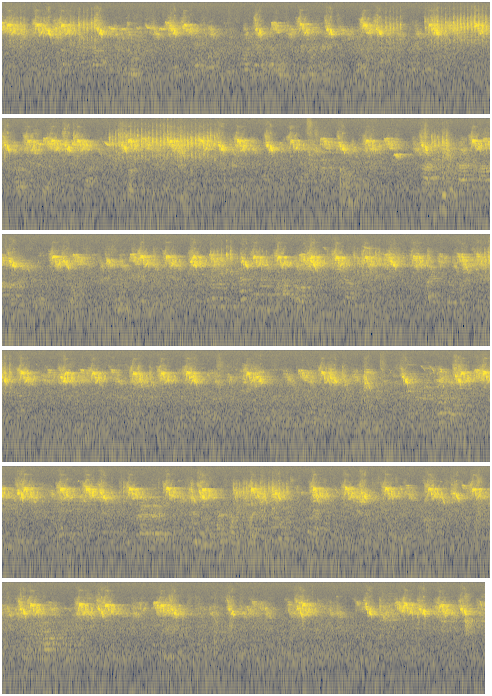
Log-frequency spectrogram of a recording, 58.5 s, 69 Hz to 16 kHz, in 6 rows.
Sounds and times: bird 0.0 - 58.4
people walk 52.6 - 54.7

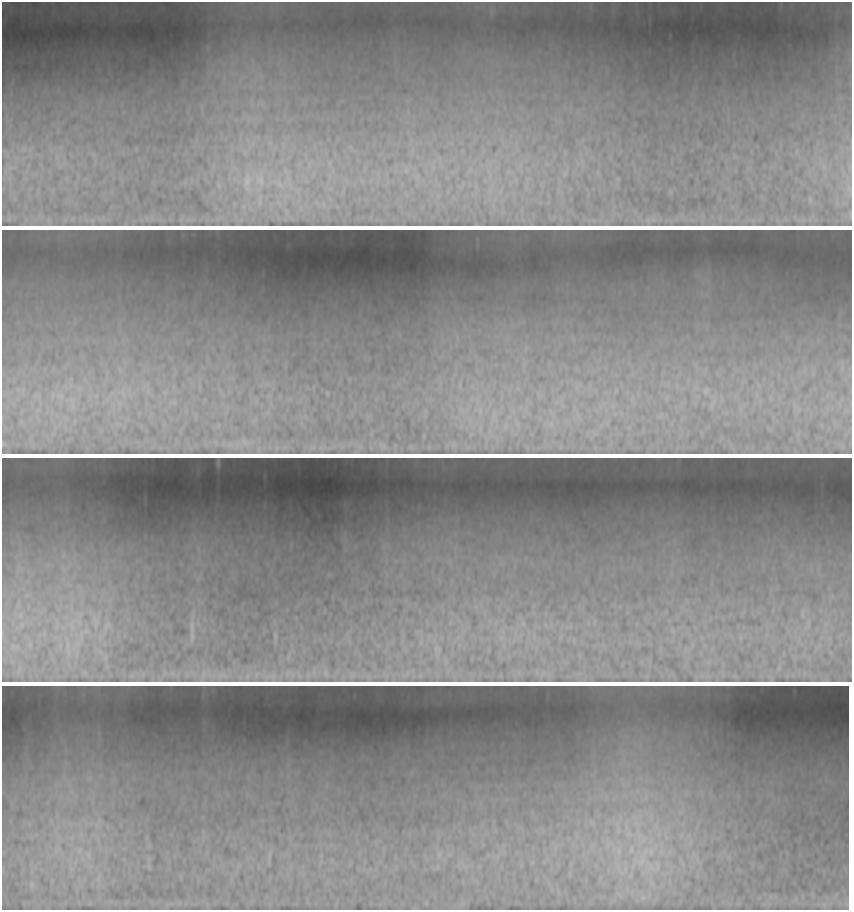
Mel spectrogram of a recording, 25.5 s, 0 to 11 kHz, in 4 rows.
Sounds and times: the waves 0.0 - 25.4

